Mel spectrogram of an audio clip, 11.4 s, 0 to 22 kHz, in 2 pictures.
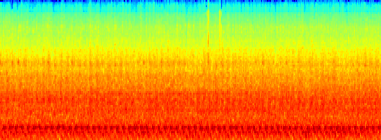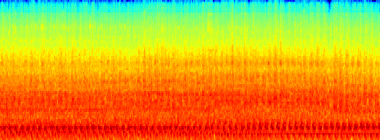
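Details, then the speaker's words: Single-cylinder S1115 24 hp diesel after repair of heavy black smoke and unstable revs: steady, even thumping at about 220 a minute at idle with no misses or surging; smoke reduced, running normally. "Hai Baik sahabat ketika posisi stasioner ya ini gas ini bisa besar kecil besar kecil ya posisi stasioner itu tidak masalah normal ya"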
